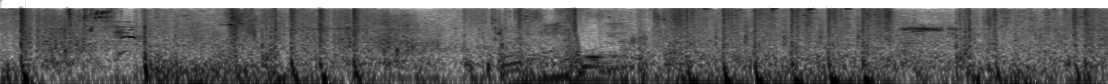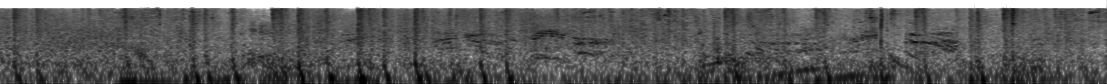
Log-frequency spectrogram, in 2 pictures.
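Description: Gunfire and blasts from a video game crackle rapidly.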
